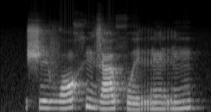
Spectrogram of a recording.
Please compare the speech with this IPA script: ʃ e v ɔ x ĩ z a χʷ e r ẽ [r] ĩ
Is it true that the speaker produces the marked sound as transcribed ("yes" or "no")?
yes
